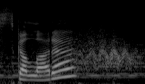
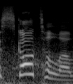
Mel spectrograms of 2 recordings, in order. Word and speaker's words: Skulltula: dyslexic or something but I thought that their name was Scaletta and I didn't know that I was saying it wrong until I started streaming and someone was like what's a Scaletta and then there is like it's two Skulltula Lauren I didn't know how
